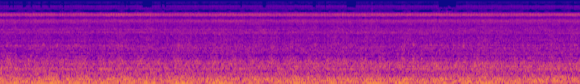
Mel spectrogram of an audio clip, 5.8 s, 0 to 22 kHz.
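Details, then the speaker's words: 1997 Maxum 2300 SC boat inboard engine, after two months in the shop with many new parts after a hard-starting problem: deep, steady, even rumble with no knocks, misses or surges; normal running. "as you can see motor is running very very strong of course that's not without dropping a little bit of money in this project to bring the boat back to I guess what you call it former glory"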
